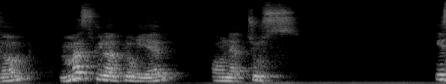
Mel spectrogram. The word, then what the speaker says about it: tous: masculin pluriel on a tous et si on peut prononcer le s puisqu'il est prenant puisqu'il est prenant on prononce le s mais en tant que déterminant on ne peut pas le prononcer on ne peut pas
